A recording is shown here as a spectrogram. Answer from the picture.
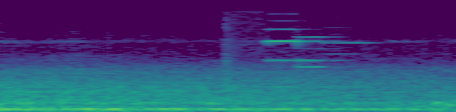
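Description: A low hum slowly fading, with a brief faint high beep about one and a half seconds in.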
